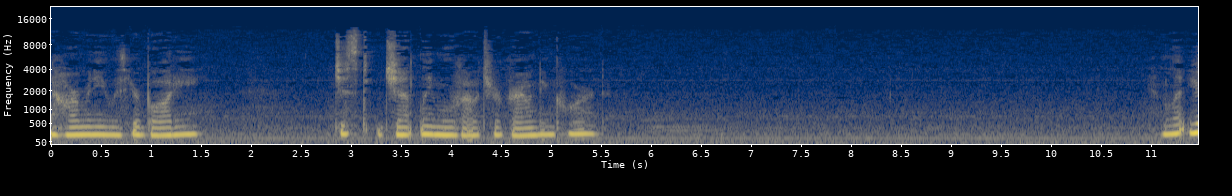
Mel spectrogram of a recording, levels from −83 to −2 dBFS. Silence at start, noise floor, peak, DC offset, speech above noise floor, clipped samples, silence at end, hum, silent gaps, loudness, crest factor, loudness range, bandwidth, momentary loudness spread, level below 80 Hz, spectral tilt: 0 s; -44 dBFS; -8 dBFS; under 0.1%; 23 dB; under 0.1%; 0 s; none; none; -23 LUFS; 18 dB; 22 LU; 12 kHz; 25 LU; -50 dBFS; -6 dB/octave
